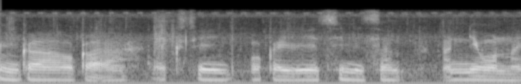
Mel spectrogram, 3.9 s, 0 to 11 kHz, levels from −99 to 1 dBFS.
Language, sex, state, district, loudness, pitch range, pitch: Telugu, male, Andhra Pradesh, Manyam, -18 LUFS, 105-110 Hz, 105 Hz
